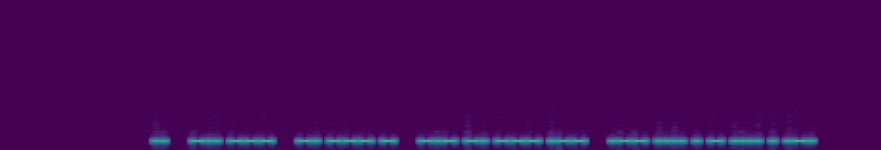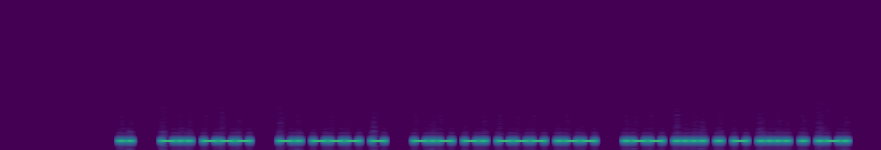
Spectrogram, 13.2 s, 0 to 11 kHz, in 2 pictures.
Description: Morse code, heard as a keyed tone, about 38 wpm, 700 Hz. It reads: I DO NOT KNOW WHETHER I DO NOT KNOW WHETHER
